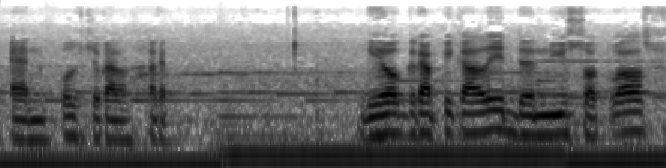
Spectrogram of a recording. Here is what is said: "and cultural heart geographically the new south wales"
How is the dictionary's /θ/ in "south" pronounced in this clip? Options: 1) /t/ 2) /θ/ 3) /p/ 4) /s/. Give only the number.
1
